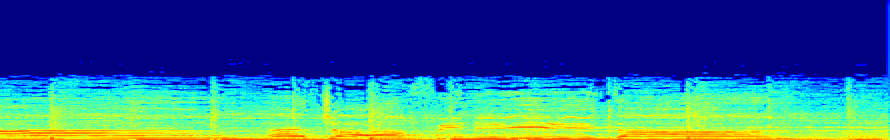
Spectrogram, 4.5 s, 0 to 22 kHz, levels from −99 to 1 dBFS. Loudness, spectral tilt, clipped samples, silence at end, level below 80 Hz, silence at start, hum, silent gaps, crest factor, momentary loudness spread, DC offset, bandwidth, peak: -21 LUFS; -6 dB/octave; under 0.1%; 0 s; -44 dBFS; 0 s; none; none; 12 dB; 4 LU; under 0.1%; 9.6 kHz; -8 dBFS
